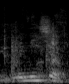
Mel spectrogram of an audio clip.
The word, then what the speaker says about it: Miniso: How you pronounce that name? Miniso? Miniso. Miniso. Yeah, Miniso? Miniso. Miniso, right? So doors open at 7 p.m.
